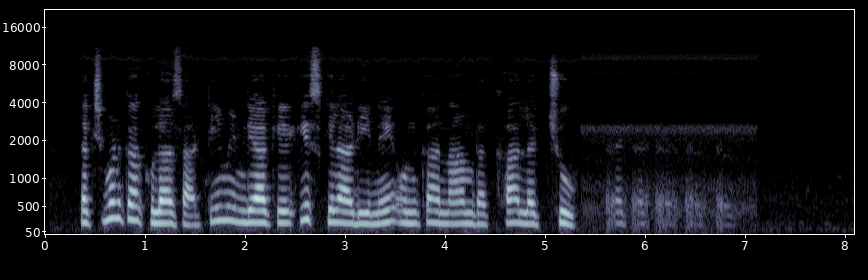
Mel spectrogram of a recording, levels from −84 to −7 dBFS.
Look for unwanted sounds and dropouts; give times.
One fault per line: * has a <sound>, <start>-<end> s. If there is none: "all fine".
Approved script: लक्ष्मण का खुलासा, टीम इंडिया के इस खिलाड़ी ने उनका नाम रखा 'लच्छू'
* has a laugh, 5.6-6.9 s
